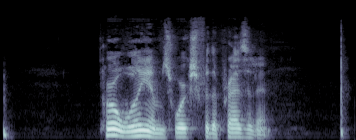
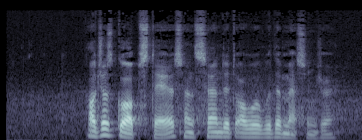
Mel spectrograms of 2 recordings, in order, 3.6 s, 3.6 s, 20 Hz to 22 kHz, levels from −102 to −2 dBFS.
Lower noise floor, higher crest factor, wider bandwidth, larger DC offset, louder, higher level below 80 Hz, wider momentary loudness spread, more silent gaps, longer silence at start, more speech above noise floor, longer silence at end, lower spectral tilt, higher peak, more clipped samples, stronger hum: first, -84 dBFS vs -63 dBFS; about the same, 16 dB vs 20 dB; second, 10.5 kHz vs 16 kHz; neither; first, -22 LUFS vs -30 LUFS; first, -66 dBFS vs -78 dBFS; about the same, 18 LU vs 19 LU; neither; second, 0.05 s vs 0.9 s; first, 62 dB vs 32 dB; first, 0.9 s vs 0.3 s; first, -6 dB/octave vs -3.5 dB/octave; first, -8 dBFS vs -12 dBFS; neither; neither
